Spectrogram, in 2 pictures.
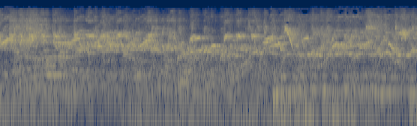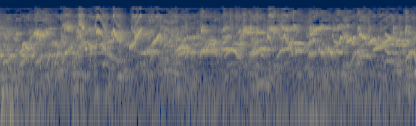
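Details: White-rumped shamas in a singing competition duel between first- and second-place birds: dense overlapping whistles, rapid trills and chattering phrases, high and continuous, with a brief lower warble near four seconds.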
